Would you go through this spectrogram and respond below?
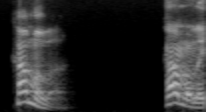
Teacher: the the emphasis on the first syllable not the second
